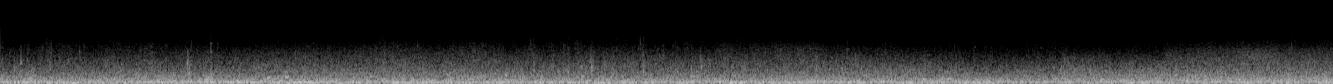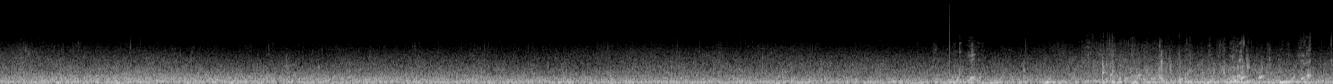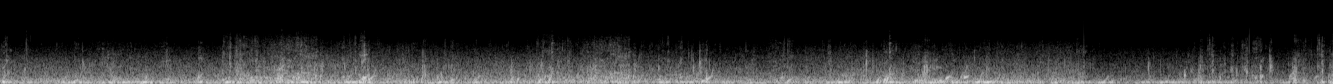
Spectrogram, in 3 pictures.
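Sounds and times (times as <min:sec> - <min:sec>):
deep volcanic rumble: 0:00.0 - 0:39.9
crackling bursts: 0:22.8 - 0:39.9.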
